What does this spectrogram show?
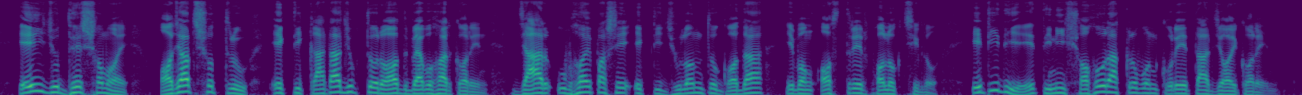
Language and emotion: Bengali, neutral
